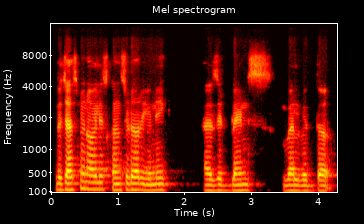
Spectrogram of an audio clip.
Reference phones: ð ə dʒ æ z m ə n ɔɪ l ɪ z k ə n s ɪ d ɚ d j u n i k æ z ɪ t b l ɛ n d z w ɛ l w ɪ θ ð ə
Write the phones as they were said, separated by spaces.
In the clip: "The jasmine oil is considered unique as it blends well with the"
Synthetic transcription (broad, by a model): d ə dʒ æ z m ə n ɔɪ l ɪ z k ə n s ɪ d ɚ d j u n i k æ z ɪ t b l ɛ n d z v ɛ l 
